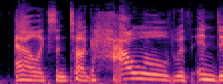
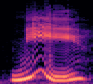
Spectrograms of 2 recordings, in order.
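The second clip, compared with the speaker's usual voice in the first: high, mildly hurt little question; sad question; 7 semitones higher than usual. A narrator's reading. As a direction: ask it with a touch of sadness, pitched up. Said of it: "she asked sadly".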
